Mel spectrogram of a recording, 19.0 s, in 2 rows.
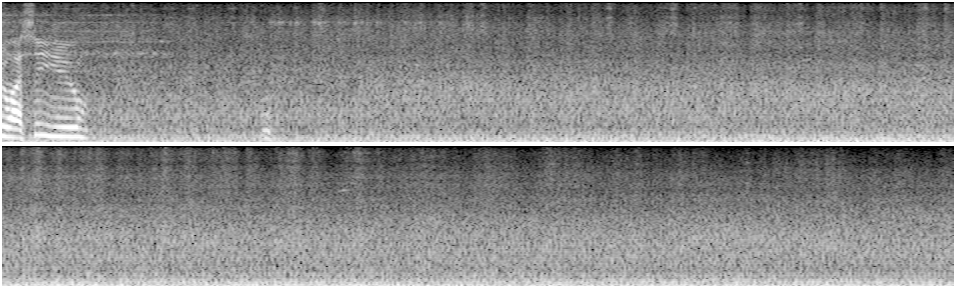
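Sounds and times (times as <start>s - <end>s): freight train rumbling past: 0.0s - 19.0s.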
